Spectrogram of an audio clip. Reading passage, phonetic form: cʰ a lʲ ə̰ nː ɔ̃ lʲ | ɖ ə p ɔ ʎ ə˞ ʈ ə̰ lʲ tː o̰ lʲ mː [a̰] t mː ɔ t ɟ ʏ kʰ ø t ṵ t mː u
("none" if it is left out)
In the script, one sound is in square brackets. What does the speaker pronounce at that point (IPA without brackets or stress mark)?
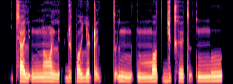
ə̰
